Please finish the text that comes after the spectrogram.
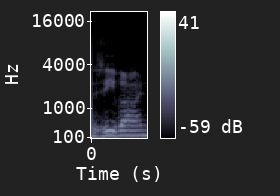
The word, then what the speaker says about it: Zevon: Pronounced Warren Zeon.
